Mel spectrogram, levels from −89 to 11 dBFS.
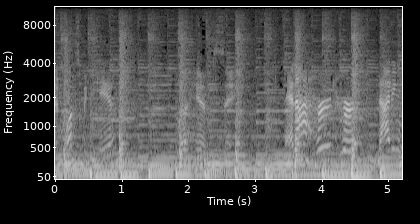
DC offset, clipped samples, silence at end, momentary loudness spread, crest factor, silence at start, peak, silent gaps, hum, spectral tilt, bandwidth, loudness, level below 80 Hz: under 0.1%; under 0.1%; 0 s; 7 LU; 16 dB; 0 s; 0 dBFS; none; none; -5 dB/octave; 11 kHz; -17 LUFS; -22 dBFS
